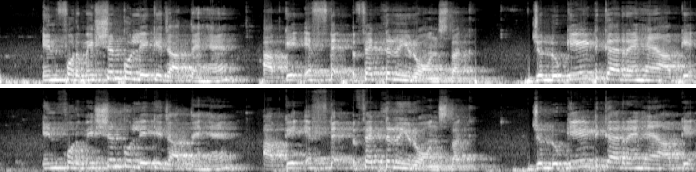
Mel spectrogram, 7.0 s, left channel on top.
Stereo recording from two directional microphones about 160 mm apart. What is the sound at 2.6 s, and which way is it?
A man's voice, 40° left (ahead or behind).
